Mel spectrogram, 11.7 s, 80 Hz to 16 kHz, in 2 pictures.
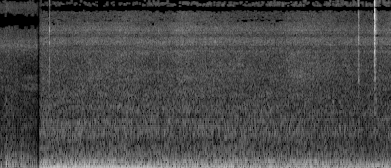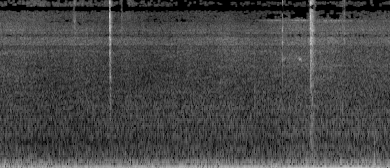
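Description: Porsche 911 (993) air-cooled flat-six running as the car is driven: a steady low drone whose pitch shifts a few times.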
